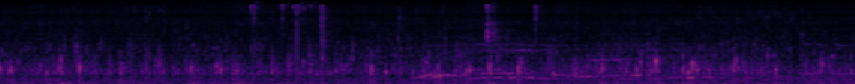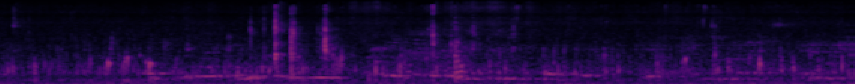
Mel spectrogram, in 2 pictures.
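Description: Fish curry bubbling and reducing in a clay pot (manchatti), a steady close thick-liquid bubbling with soft popping and occasional stirring clatter.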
